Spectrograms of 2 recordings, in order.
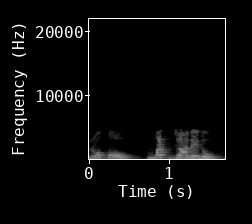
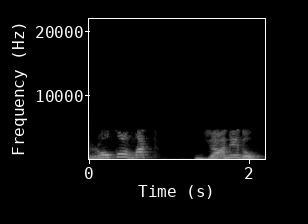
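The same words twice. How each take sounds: First: There is a pause after the first word. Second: There is a pause after the second word. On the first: Stop him, do not let him go. "रोको बोलकर हम थोड़ी एक second के लिए रुक गए" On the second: Do not stop him, let him go. "हमने दूसरे शब्द के साथ किया"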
